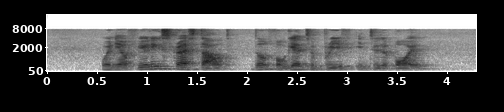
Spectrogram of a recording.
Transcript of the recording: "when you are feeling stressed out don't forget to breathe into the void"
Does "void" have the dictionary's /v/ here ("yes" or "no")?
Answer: no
